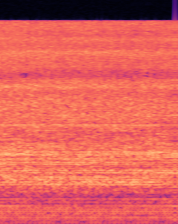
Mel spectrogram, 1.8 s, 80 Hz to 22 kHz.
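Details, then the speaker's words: 1996 John Deere LX176 lawn tractor, Kawasaki engine after sitting years, carb untouched, at wide open throttle: steady even high-speed drone, no surging or sputtering; runs cleanly. "Idle's pretty good. That's wide open right there."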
